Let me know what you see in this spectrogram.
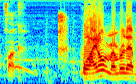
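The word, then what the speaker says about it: Fak: You probably read it as fact. But it's pronounced fuck.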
